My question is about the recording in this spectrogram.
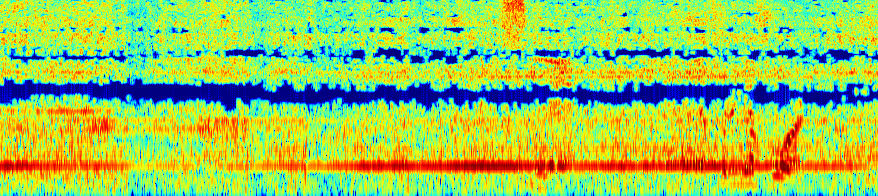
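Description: Steady machinery hum of running refrigeration equipment: an even whir with one constant tone held throughout. A brief voice is heard near the end.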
